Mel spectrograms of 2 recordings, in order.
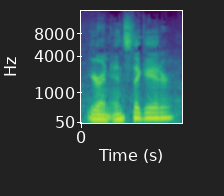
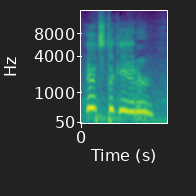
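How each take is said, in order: First: Said in the usual way. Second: "Instigator" squeaked very high; Floyd voice. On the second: Acted. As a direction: pipe "Instigator" up high like the floor man. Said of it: "I'm Floyd the Floor Man".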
